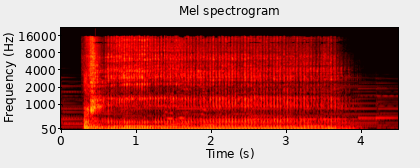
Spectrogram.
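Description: Tiger roaring: one long rough roar that starts suddenly a moment in, lasts about three seconds, then fades near the end.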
